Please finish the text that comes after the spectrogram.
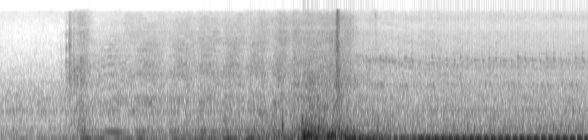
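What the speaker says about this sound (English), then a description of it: "now what we're gonna do is we're gonna go back, start the engine" Ford Mondeo car engine with a fault cranking briefly and firing up, then settling into a steady close idle with a regular low pulsing rumble.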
